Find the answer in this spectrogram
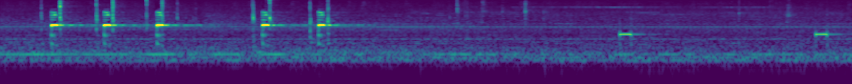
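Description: ATM keypad beeping as a PIN is keyed in: five short beeps within about three seconds, then a single lower-pitched beep about six seconds in. A steady hum runs underneath.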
